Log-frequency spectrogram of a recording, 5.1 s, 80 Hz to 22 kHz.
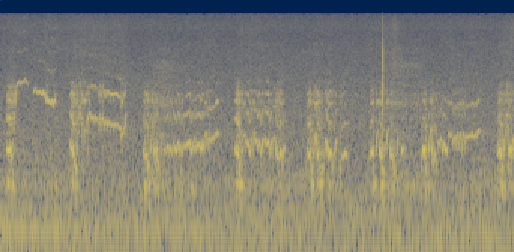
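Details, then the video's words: Affectionate, attention-seeking voice of a pet guinea pig adopted at eighteen months in May 2019: a looser series of chirpy, wavering squeaks with uneven spacing and a quiet background. "モルモットのかわいい甘える声♪ Cute voice of guinea pig"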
